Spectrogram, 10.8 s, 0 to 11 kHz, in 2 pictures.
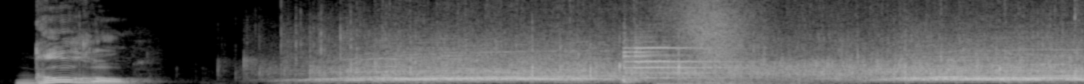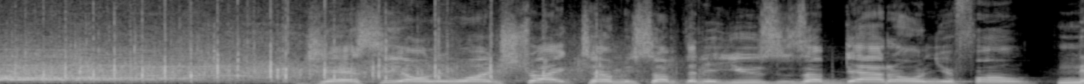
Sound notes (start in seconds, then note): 1.6 cheering; 3.1 ding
